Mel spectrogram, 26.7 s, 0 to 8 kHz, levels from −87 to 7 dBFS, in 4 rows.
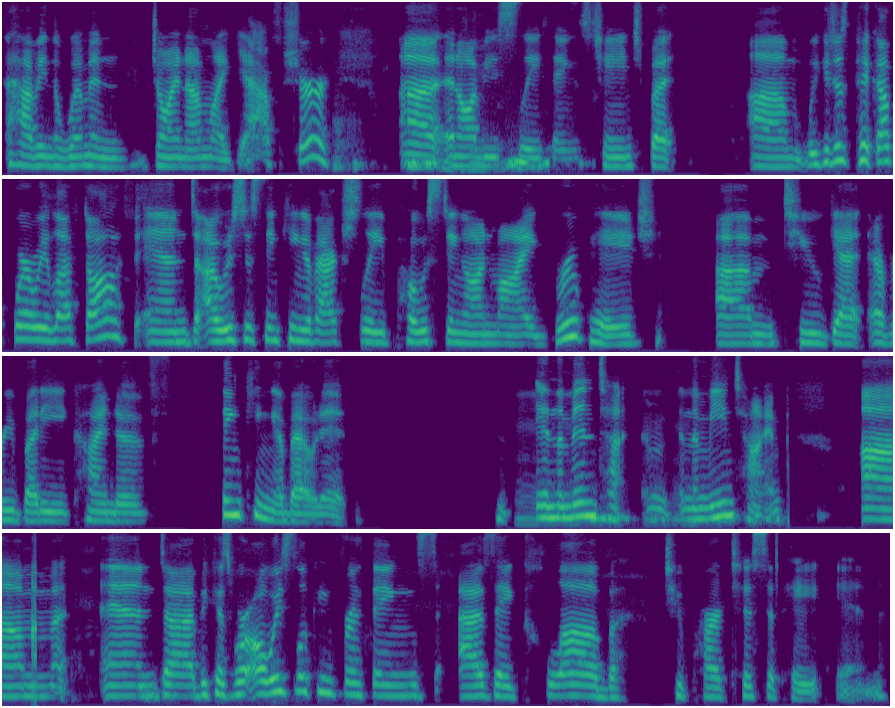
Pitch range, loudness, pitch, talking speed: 160-205 Hz, -27 LUFS, 180 Hz, 150 wpm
